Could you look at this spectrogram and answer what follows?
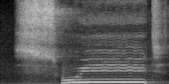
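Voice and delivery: high, loud drawn-out sweet; excited sweet. Real, not acted. Streamer thrilled that Ashton got a permanent job, high and loud. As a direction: stretch the word out in delight.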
